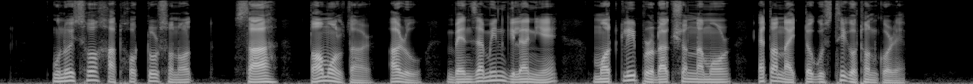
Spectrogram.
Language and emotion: Assamese, neutral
